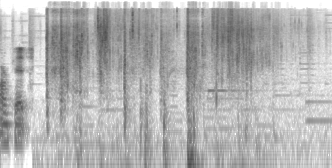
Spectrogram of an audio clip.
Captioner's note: blood gushing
